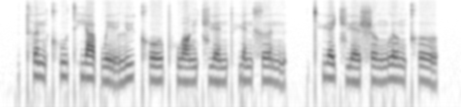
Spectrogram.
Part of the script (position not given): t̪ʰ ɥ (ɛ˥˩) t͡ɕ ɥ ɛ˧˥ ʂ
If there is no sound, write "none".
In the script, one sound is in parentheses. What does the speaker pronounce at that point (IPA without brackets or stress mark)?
ɛ˥˩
